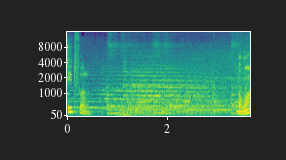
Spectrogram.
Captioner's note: vehicle horns honking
